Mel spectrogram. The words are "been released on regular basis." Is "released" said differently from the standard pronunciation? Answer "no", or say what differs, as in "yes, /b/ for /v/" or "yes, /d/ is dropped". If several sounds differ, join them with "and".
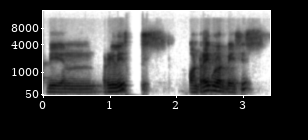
no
